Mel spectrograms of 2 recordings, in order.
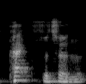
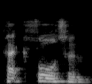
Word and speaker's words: Peckforton: I'd just say this is the pedant of Cheshire here saying it's Peckforton, not Peckforton, or however you pronounced it.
